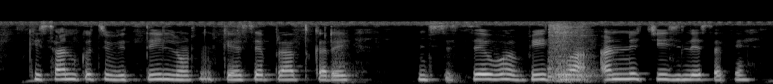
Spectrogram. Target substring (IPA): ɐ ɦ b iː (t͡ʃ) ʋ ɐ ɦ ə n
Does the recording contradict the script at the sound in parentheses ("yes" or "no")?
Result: no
